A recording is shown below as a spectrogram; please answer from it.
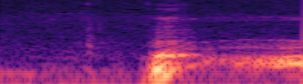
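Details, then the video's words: Leopard calling at night: a single abrupt, low, rough roar-like burst breaks a quiet stretch, then a fainter grating tail continues to the end. "Leopard Voice In Night"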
